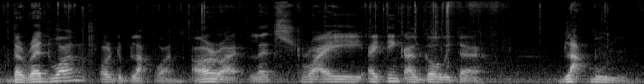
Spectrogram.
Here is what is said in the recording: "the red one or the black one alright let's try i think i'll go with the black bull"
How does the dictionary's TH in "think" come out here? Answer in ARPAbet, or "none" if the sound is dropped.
T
